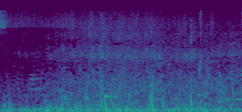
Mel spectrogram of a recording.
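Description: Wind buffeting the microphone, a steady low rumble, over the open water of a wide river.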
